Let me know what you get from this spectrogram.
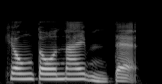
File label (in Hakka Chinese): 暢到耐毋得, 客語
